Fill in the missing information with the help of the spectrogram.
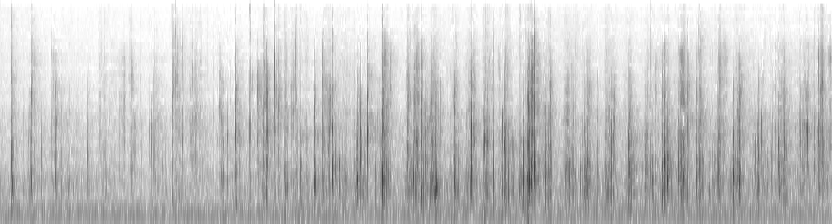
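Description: A medium green plastic squeeze tube with a white cap, hollow and flexible, is held, squeezed and tapped with short fingernails. Many quick, dry crinkling clicks and taps come in a dense irregular stream, starting softer and growing louder and more rhythmic, over a steady low hum.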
